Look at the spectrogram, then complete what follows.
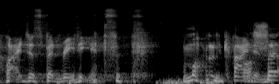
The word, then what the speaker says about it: Mordenkainen: Mordenkainen. I'll say it in my my English accent. It's Mordenkainen.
